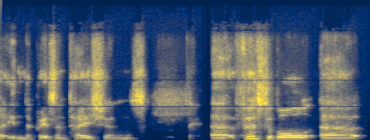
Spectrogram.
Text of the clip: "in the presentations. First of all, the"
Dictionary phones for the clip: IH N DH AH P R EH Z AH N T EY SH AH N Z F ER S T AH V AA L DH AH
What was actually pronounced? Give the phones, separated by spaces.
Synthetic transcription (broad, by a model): IH N DH AH P R EH Z AH N T EY SH AH N Z F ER S T AH V AA L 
